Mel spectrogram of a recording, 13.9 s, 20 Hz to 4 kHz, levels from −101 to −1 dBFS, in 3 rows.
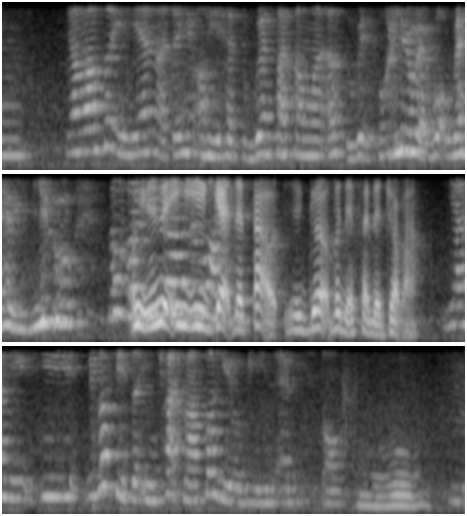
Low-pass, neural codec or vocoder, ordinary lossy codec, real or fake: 3.6 kHz; none; none; real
